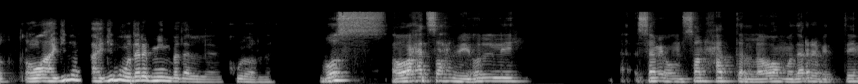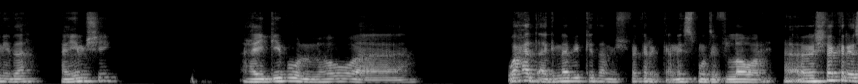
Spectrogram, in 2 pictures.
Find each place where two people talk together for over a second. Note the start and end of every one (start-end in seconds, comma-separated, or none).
none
